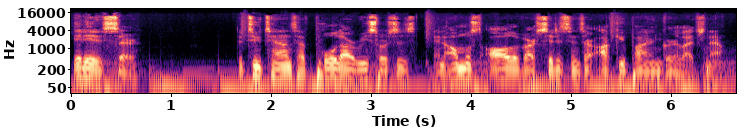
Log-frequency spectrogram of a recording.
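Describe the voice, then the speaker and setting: Post-collapse community leader: folksy, steady negotiator, on the low side, audio drama. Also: male voice, moderate pace, faint music behind. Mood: measured. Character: steady, folksy male leader of survivor town.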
